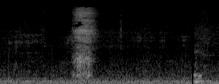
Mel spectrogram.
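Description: A person sneezes once: a single short, breathy burst about three-quarters of a second in, over a steady low background hum.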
